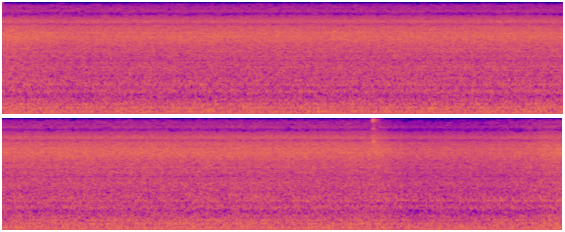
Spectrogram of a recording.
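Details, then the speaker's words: Dometic RV air conditioner in cool mode after a Single Zone LCD digital thermostat and control box upgrade: compressor kicks in, even steady low hum under the fan's airy rush, no rattles or cycling; working properly. "Compressor kicked in. This one is working properly."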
